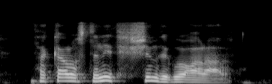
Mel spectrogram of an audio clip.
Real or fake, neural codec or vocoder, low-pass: fake; codec, 24 kHz, 3.1 kbps, DualCodec; 7.2 kHz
